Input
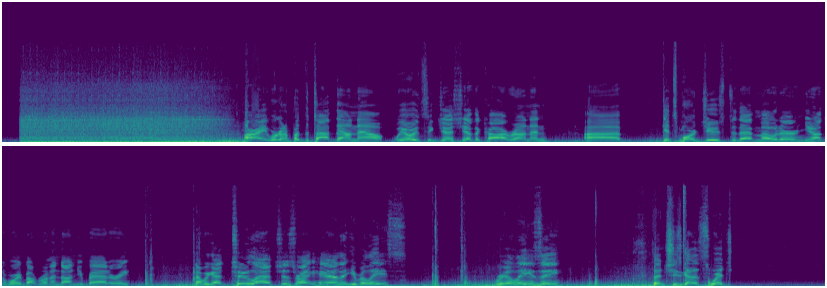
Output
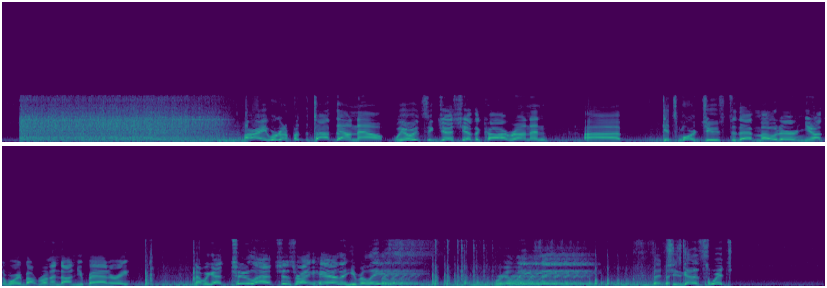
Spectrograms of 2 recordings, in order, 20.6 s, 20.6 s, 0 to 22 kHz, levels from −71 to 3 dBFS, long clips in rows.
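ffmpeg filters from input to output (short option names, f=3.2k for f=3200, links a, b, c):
-filter_complex "[0:a]asplit=3[a][b][c];[a]afade=t=out:st=15.03:d=0.02[d];[b]aecho=1:1:150|277.5|385.9|478|556.3:0.631|0.398|0.251|0.158|0.1,afade=t=in:st=15.03:d=0.02,afade=t=out:st=18.63:d=0.02[e];[c]afade=t=in:st=18.63:d=0.02[f];[d][e][f]amix=inputs=3:normalize=0,asplit=2[g][h];[g]atrim=end=3.84,asetpts=PTS-STARTPTS,afade=t=out:st=3.22:d=0.62:c=qsin:silence=0.211349[i];[h]atrim=start=3.84,asetpts=PTS-STARTPTS,afade=t=in:d=0.004:c=hsin:silence=0.211349[j];[i][j]concat=n=2:v=0:a=1,acompressor=threshold=-24dB:ratio=6,afftfilt=real='re*between(b*sr/4096,260,7300)':imag='im*between(b*sr/4096,260,7300)':win_size=4096:overlap=0.75"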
